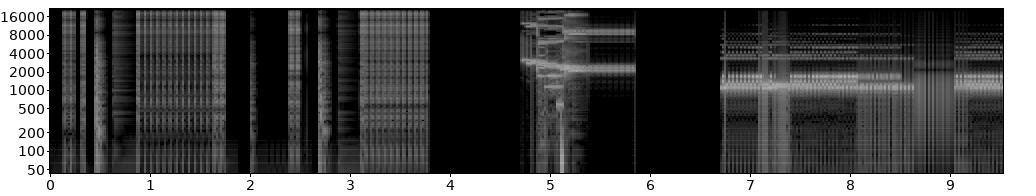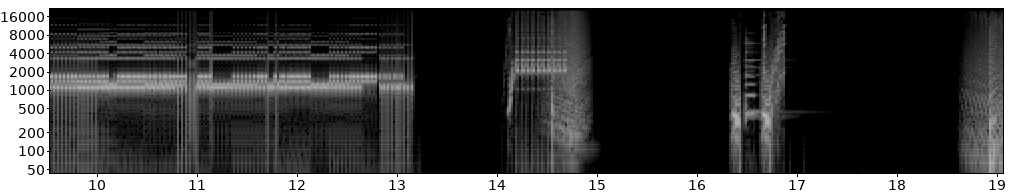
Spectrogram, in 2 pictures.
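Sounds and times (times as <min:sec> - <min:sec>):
digital glitch stutters: 0:00.2 - 0:01.8, 0:02.4 - 0:03.8, 0:07.1 - 0:07.5.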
